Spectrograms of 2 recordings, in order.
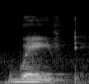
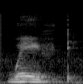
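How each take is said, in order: No difference in how they are said.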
